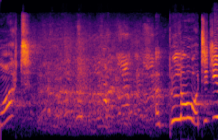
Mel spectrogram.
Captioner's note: audience laughing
